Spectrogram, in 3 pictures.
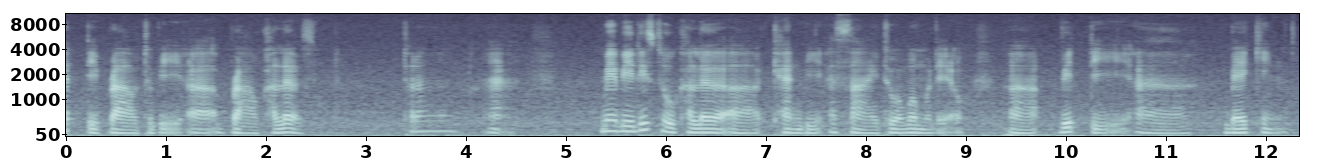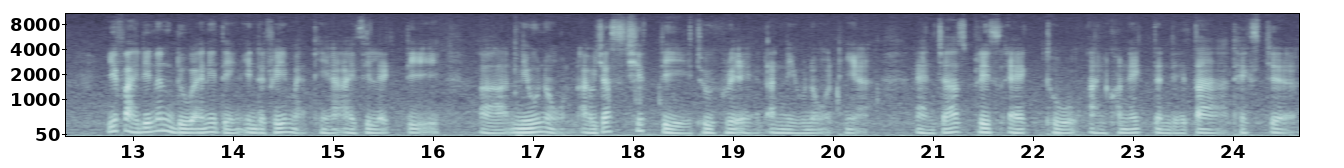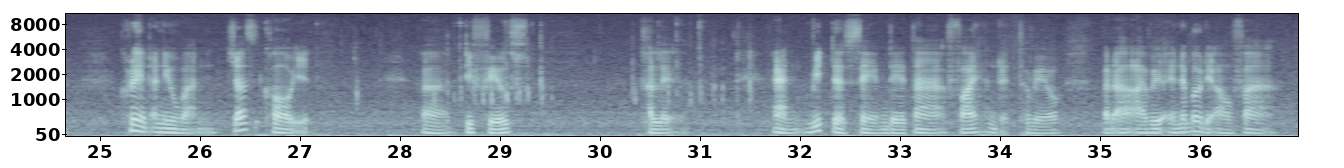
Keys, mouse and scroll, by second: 0.4 click, 1.2 click, 4.8 click, 5.3 click, 6.1 click, 6.5 click, 13.8 click, 15.1 click, 16.2 click, 18.1 shift+d, 20.2 shift+middle click, 21.9 click, 25.2-27.6 drag, 28.9 f, 33.5-36.9 drag.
